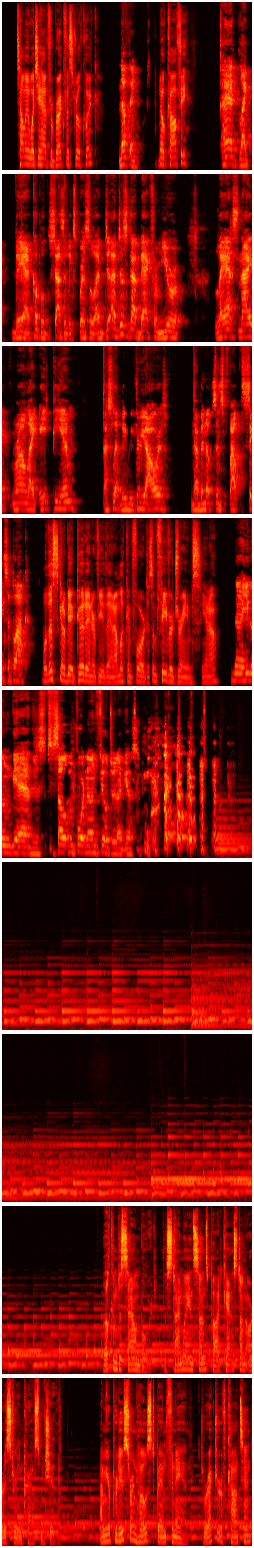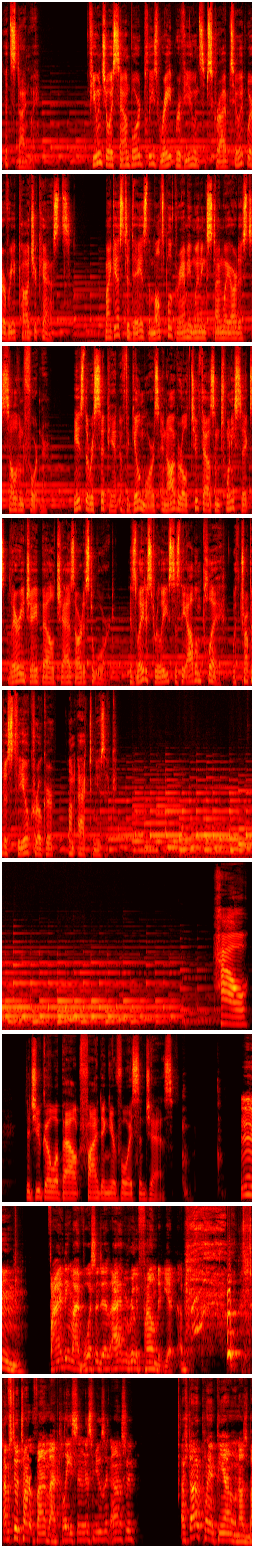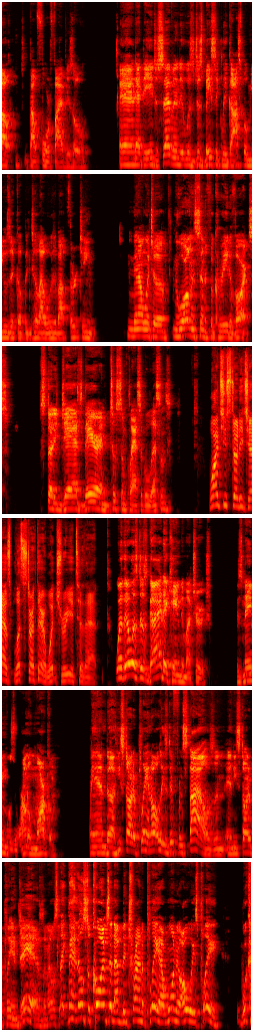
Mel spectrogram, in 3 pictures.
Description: Be a guest on this podcast Language: en Genres: Arts , Music , Music Interviews , Performing Arts Contact email: Get it Feed URL: Get it iTunes ID: Get it Get all podcast data Listen Now...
